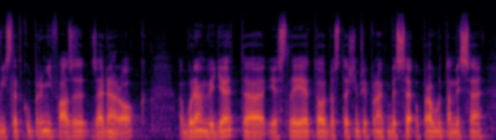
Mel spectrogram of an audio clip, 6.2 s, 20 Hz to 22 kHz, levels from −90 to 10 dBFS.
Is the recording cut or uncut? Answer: cut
